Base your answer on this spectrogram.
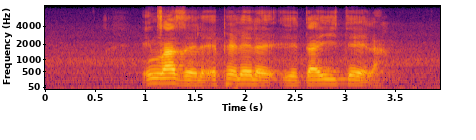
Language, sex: Zulu, male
